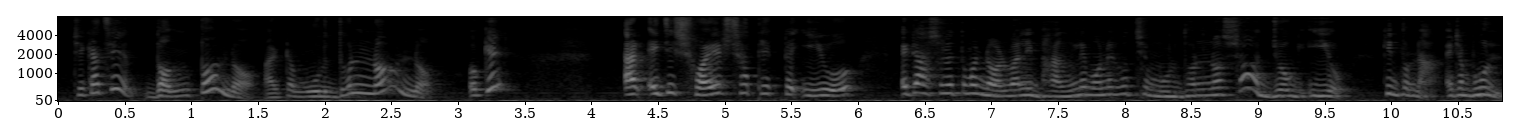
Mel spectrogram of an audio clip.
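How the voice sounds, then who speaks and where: A woman's voice: a little high, a little mellow. A woman with a Bangladeshi Bengali accent teaching an exam-prep grammar lesson, explaining patiently, repeating points and asking checking questions.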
